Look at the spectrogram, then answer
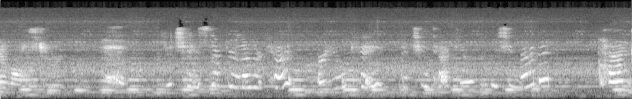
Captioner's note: gasps in shock and surprise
